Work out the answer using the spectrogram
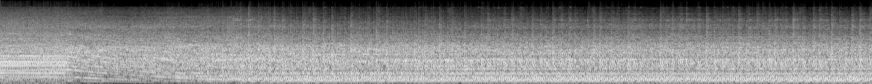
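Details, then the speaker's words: McCulloch 610 chainsaw after carburetor cleaning, high and low screws at half a turn, started on choke. Revs climb smoothly and hold a steady high scream without stumbling; normal running. "oh wow she runs like a champ"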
